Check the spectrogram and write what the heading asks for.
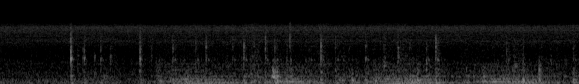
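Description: Faint, sparse keyboard clicks, a few keys at a time, from a chat message being typed slowly, over low muffled room sounds.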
